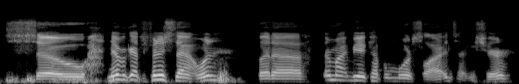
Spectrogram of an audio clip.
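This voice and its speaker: A man on a video call from outdoors in the cold, casually presenting his hobby work in a halting way. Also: medium pitch, lively intonation, fairly bright tone, dry recording. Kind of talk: casual slideshow talk. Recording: slightly dull video-call audio.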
